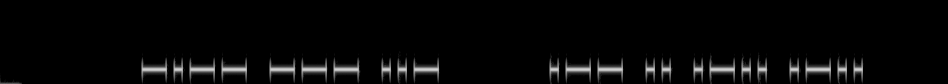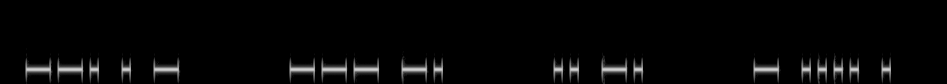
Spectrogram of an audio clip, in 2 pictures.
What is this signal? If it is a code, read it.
Morse code, heard as a keyed tone, about 15 wpm, 700 Hz. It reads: YOU WILL GET ON IN THE
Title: 2x Word-Spacing - Sentences from Top 200 Words - 15wpm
